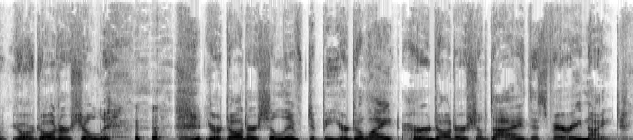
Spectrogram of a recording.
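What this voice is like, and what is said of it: Scooby-Doo dog voice. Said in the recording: “do a dog voice ... You know how to do a dog voice. ... Do I do a Scooby-Doo voice here?”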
